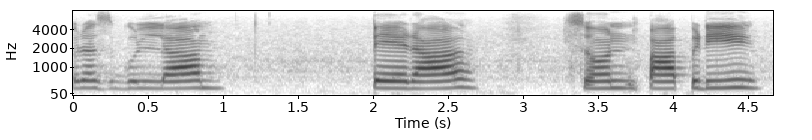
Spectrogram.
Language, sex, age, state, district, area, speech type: Urdu, female, 18-30, Bihar, Darbhanga, rural, spontaneous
